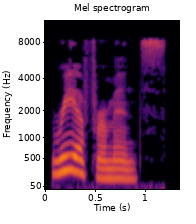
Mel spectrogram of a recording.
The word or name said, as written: reaffirmance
